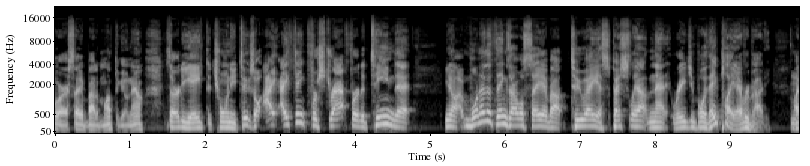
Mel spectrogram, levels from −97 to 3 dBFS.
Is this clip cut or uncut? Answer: uncut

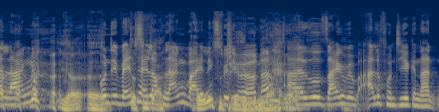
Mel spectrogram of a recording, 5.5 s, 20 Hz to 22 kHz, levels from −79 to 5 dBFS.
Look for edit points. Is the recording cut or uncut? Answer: cut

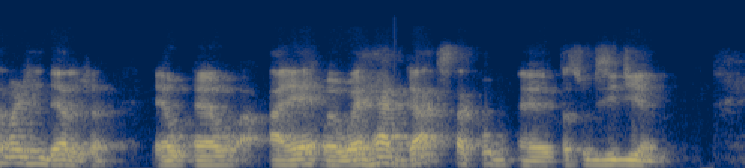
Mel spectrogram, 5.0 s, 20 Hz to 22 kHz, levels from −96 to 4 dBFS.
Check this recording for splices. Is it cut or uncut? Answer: uncut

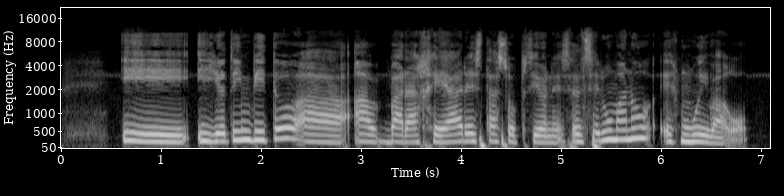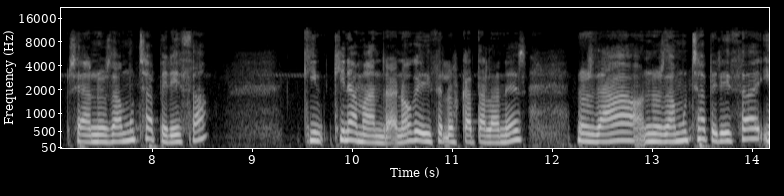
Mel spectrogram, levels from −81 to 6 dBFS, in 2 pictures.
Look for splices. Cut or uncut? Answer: uncut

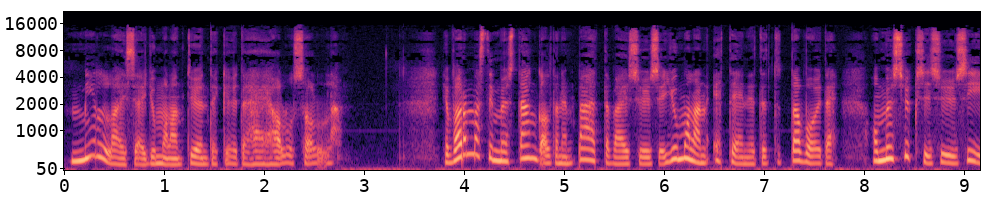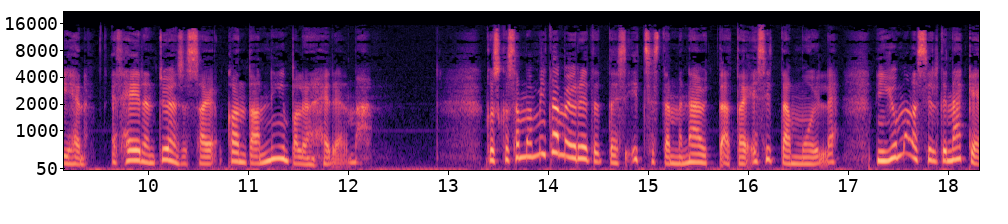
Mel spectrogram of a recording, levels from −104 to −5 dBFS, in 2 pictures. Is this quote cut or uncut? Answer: uncut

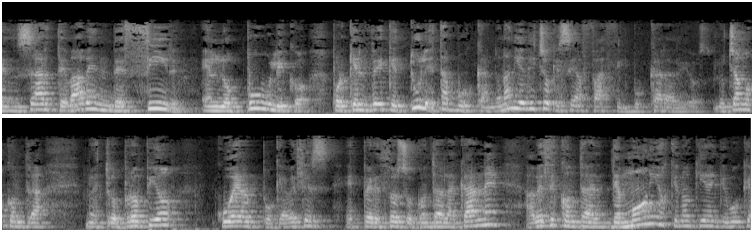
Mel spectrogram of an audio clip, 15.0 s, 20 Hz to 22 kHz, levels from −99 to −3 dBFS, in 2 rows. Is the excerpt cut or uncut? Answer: uncut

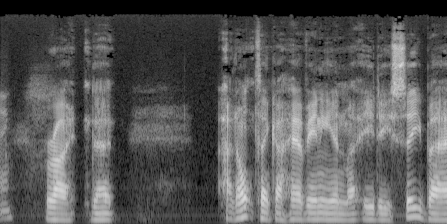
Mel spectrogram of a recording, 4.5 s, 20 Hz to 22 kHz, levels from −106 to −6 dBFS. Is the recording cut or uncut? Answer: uncut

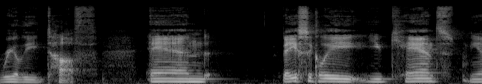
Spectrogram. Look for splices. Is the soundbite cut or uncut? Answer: uncut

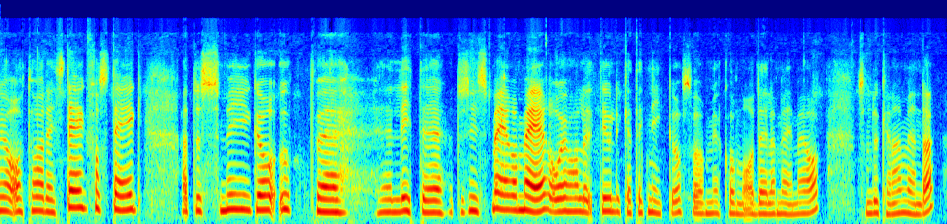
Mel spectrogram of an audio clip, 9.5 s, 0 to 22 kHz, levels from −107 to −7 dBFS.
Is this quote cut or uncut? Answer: uncut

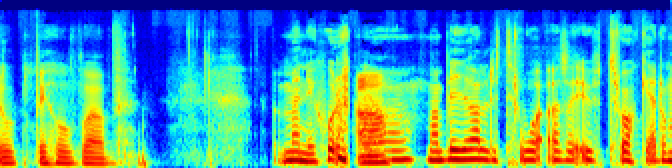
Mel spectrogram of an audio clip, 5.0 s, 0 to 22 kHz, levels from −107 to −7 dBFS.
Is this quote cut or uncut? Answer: cut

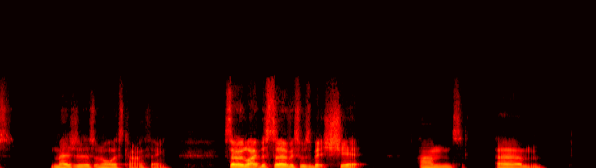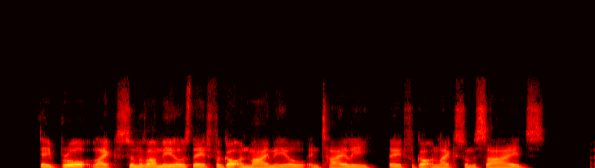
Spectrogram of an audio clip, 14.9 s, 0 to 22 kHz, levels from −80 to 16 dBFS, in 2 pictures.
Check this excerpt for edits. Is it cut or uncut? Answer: uncut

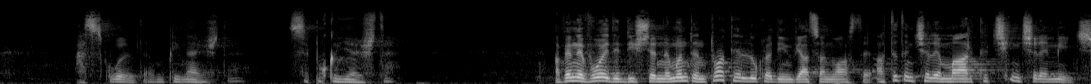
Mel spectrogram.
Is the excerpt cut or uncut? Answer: uncut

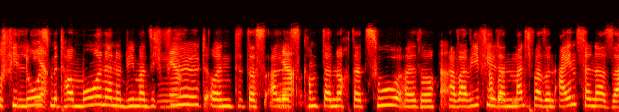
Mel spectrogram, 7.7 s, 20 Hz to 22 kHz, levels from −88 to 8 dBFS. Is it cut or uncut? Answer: uncut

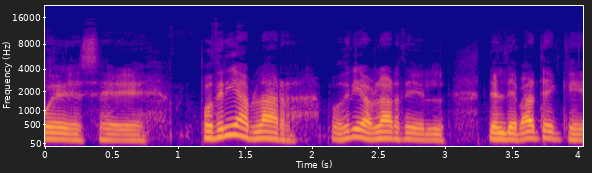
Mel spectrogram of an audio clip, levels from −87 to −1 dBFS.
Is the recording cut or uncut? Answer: cut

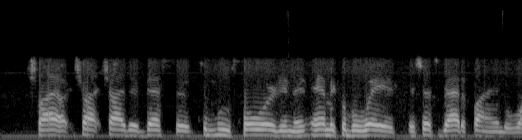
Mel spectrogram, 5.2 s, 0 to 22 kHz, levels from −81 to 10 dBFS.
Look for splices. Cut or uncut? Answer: cut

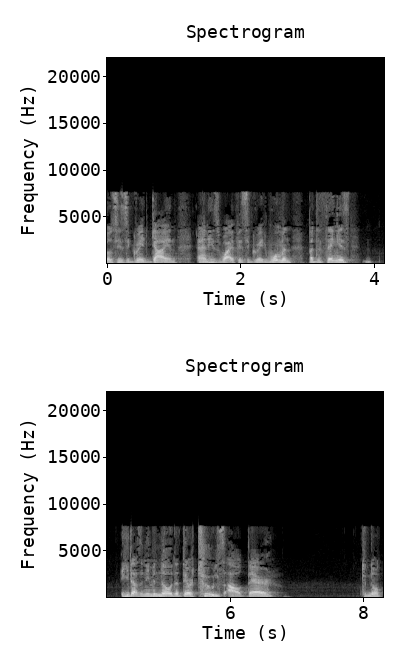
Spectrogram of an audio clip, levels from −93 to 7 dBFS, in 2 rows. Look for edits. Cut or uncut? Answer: uncut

